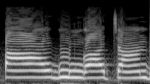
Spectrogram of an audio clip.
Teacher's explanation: अनुनासिक का उच्चारण नाक और मुंह से होता है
